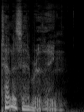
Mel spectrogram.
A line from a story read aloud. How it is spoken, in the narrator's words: said in a low voice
